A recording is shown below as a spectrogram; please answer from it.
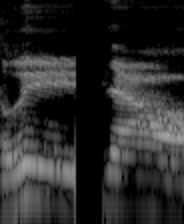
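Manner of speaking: huge, booming, drawn-out voice filling the space. Using a spell to alert a buddy somewhere in the house: big booming voice. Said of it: "Big, huge, booming voice".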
